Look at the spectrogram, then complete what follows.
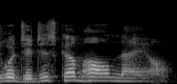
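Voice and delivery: low, soft entreaty; hushed pleading. Acted. Preacher pleads before a congregation, low and hushed. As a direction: plead gently, dropping right down. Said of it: "pleads and says".

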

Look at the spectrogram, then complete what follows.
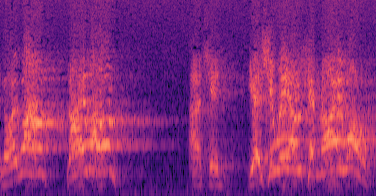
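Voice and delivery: high, loud, anguished protest; a drunk breaking down, shouting back at the preacher; desperate crying denial. Retold or imitated. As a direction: cry out against it.

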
